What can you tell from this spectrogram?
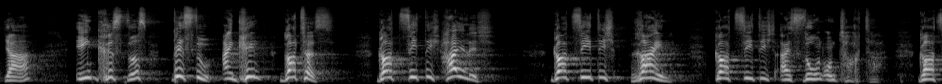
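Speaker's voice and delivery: loud, slow, rising proclamation; slow ringing pulpit emphasis; preaching proclamation. Real, not acted. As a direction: proclaim it to the congregation.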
